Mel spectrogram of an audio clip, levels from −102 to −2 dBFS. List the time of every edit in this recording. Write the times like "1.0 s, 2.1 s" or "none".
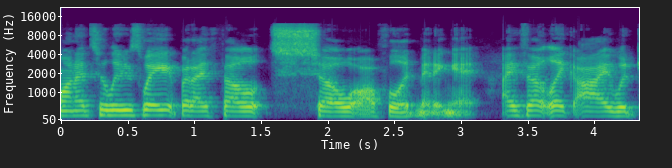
3.2 s

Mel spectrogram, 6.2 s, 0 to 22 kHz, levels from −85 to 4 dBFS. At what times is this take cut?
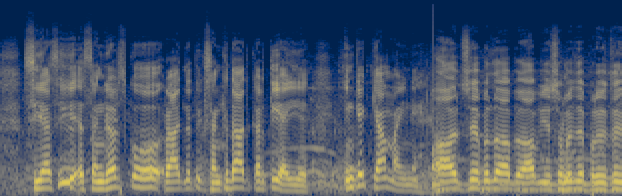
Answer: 4.3 s

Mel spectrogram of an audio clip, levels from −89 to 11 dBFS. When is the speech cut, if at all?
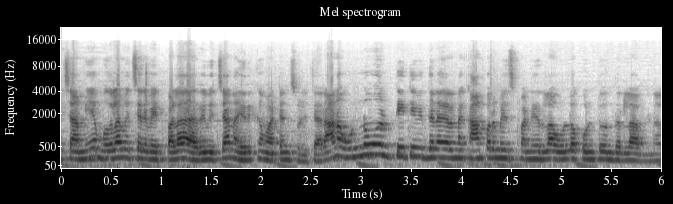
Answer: none

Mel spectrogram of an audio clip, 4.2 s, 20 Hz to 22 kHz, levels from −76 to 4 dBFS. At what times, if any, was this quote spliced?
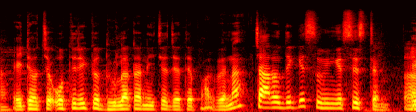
2.5 s

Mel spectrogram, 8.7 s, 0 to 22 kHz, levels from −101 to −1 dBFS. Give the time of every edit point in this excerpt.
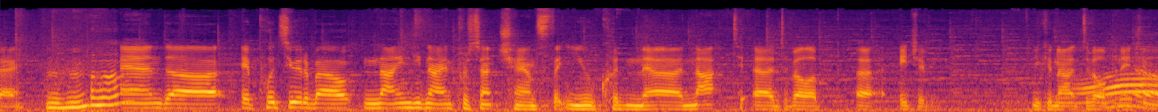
none

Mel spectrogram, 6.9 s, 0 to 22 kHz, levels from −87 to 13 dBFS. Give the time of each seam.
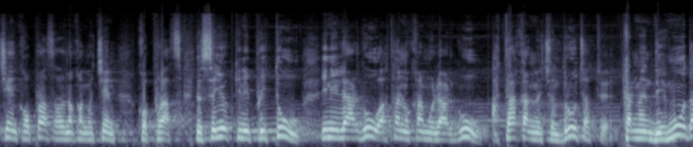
2.3 s, 4.9 s, 6.1 s

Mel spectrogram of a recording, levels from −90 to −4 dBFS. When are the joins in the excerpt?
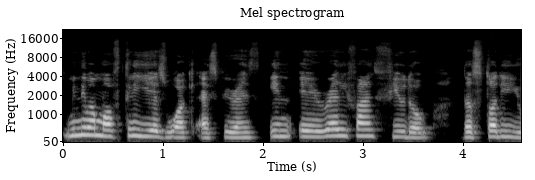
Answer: none

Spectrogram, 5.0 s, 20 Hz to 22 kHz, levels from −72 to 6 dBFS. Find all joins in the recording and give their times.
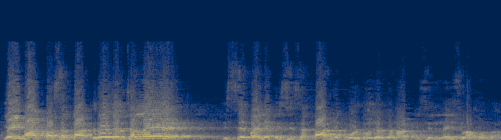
0.9 s

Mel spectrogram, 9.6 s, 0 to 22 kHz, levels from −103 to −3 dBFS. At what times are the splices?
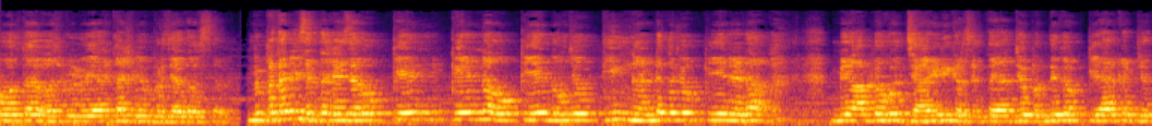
1.9 s

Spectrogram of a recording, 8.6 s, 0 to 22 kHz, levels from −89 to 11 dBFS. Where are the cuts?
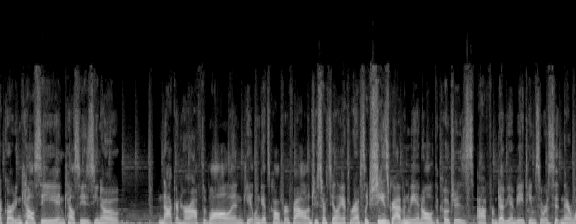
none

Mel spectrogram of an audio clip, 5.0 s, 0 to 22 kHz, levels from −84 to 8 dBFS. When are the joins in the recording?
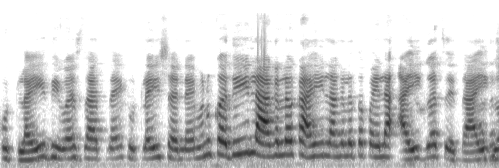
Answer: none

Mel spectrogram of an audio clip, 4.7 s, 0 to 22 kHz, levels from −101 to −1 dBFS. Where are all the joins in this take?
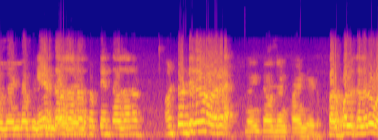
3.0 s

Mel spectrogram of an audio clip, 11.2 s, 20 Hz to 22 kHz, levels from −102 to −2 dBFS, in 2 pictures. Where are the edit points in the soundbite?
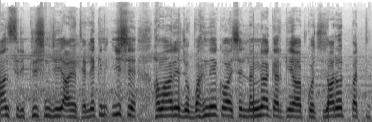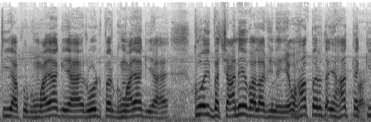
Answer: none

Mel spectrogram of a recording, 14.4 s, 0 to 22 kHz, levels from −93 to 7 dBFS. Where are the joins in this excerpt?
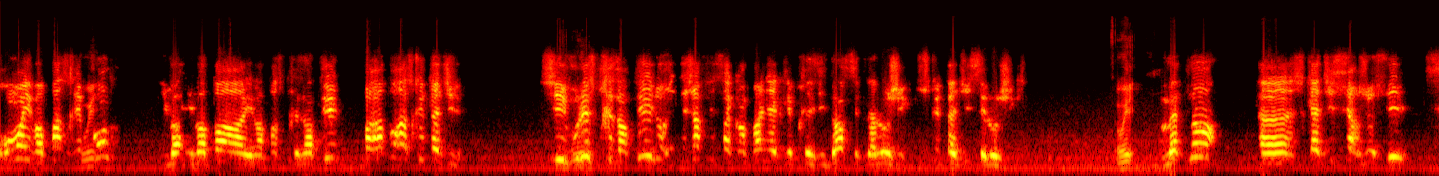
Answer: none

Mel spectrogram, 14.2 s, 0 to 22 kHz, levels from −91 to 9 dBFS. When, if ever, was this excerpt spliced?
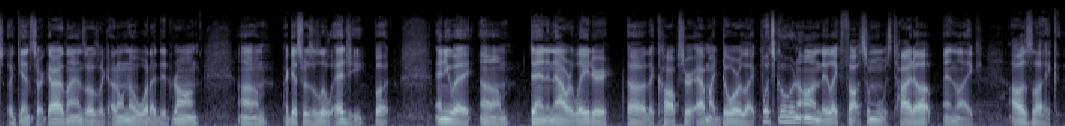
none

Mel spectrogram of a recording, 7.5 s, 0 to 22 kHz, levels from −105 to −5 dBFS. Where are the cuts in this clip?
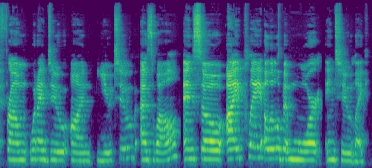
3.6 s, 6.5 s

